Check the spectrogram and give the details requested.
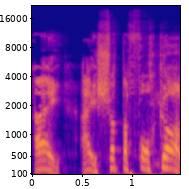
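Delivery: put-on British accent. Retelling what the man in the next jail cell said: imitating a British accent. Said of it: "That's Australian".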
